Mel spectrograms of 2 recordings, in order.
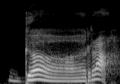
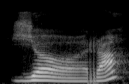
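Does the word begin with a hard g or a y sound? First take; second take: hard g; y sound. First: The word begins with a hard g sound. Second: The word begins with a y sound. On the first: The speaker calls it wrong. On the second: The speaker calls it right.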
